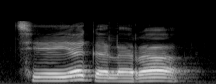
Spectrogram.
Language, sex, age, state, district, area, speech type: Telugu, male, 30-45, Andhra Pradesh, Nellore, rural, read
